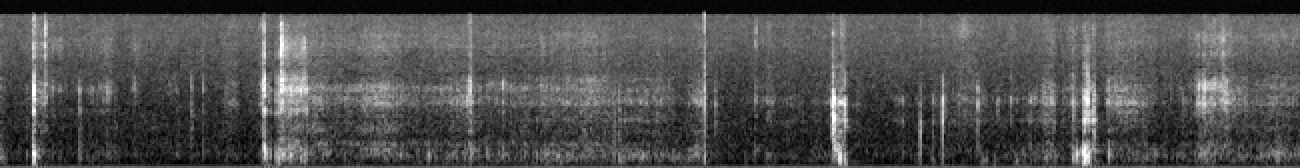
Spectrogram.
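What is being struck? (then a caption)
Plastic handheld audio recorder. A long glitter nail on one hand taps and scratches the top panel of a handheld plastic Tascam audio recorder, between its capsules. Sharp, bright clicks stand out over a soft, hissy scratching that fills the gaps.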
